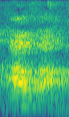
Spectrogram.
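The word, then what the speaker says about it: α: 阿尔法非常好，好会念吗？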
